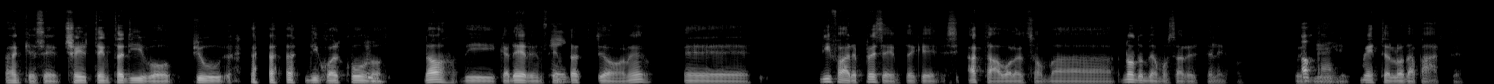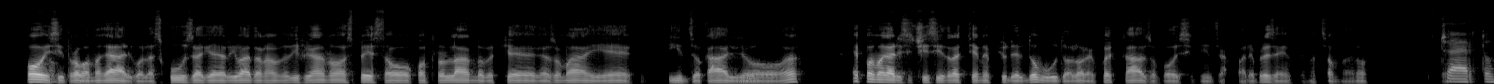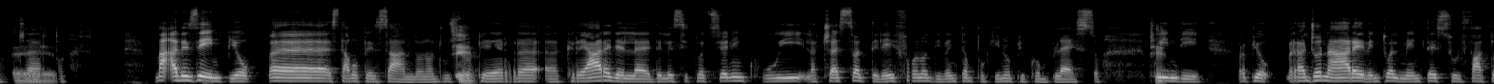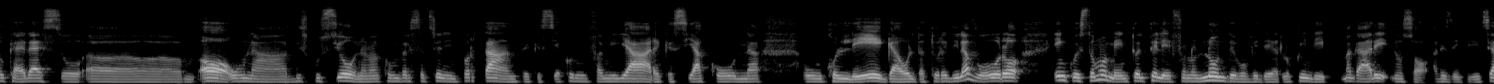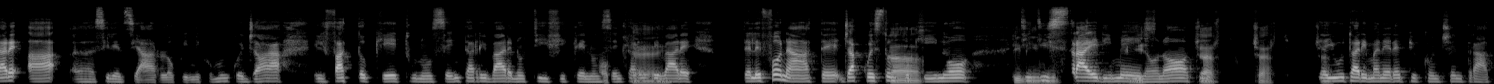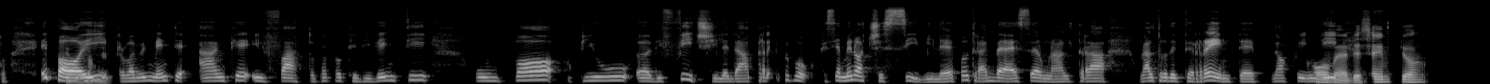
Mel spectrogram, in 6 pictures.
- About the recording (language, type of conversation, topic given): Italian, advice, Perché controllo compulsivamente lo smartphone durante conversazioni importanti?
- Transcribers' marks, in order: chuckle; other background noise; "proprio" said as "propio"; "adesso" said as "edesso"; "proprio" said as "propo"; "proprio" said as "popo"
